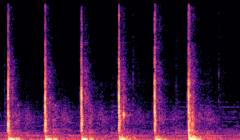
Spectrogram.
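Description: Hammer nailing at a window frame: six sharp, evenly spaced blows, about three a second.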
